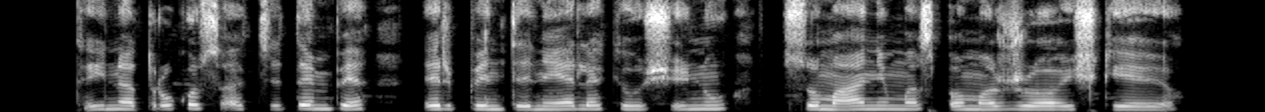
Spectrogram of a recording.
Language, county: Lithuanian, Vilnius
